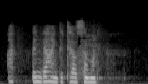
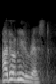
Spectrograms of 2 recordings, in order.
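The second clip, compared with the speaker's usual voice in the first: sharp raised protest; indignant refusal; 6 semitones higher, 4 dB louder than usual. Acted. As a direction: push back hard at the doctor.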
